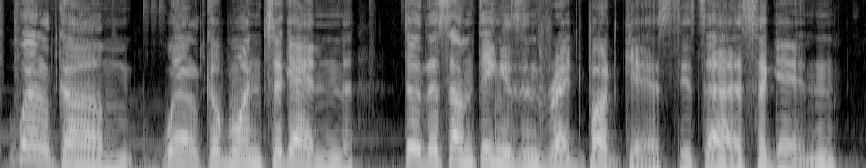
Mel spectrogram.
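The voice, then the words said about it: Put-on vaguely foreign cartoon accent. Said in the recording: “What accent is that? ... It sounds like someone from like Transylvania. ... I was trying to sound like Bobby from Jimmy Neutron. He's the only foreign exchange student. ... Jamaica.”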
